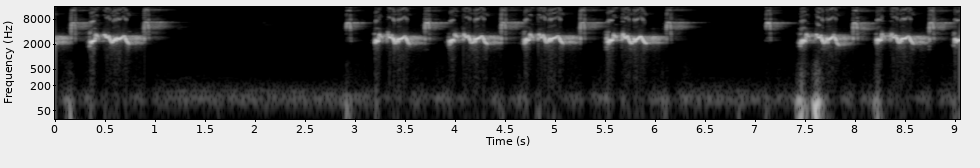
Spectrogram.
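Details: Orange-bellied leafbird song in the 'tembakan' style, used as a master recording for contest birds: bursts of a sharp high note plus a warbling, wavering phrase, repeated in runs separated by short silences.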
